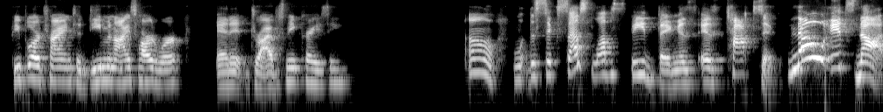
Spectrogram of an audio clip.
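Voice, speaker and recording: Her voice bright and sharp, a woman with an American accent speaks in an animated tone with very wide pitch swings. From United States. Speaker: network marketing trainer. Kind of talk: motivational training talk. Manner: fast.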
